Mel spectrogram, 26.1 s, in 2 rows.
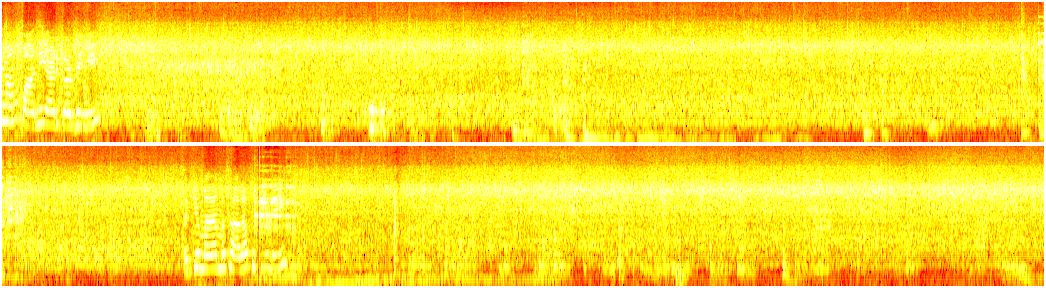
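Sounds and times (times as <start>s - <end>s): food sizzling in oil: 0.0s - 26.0s
ladle scraping pan: 17.9s - 26.0s.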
